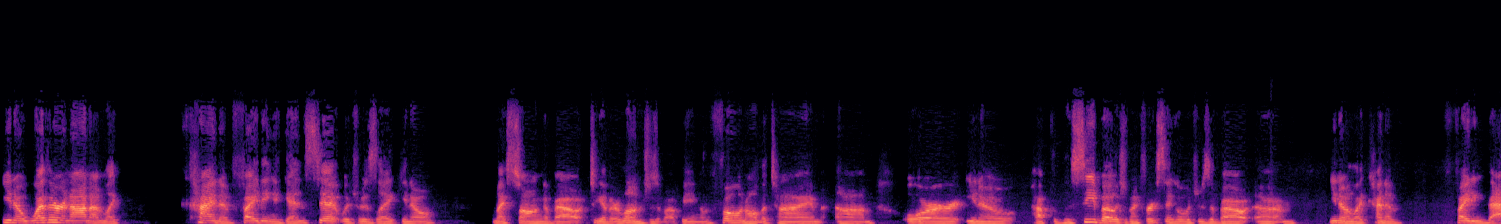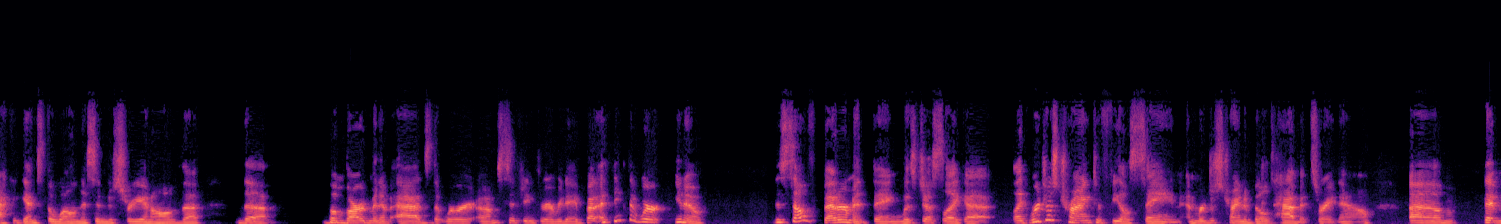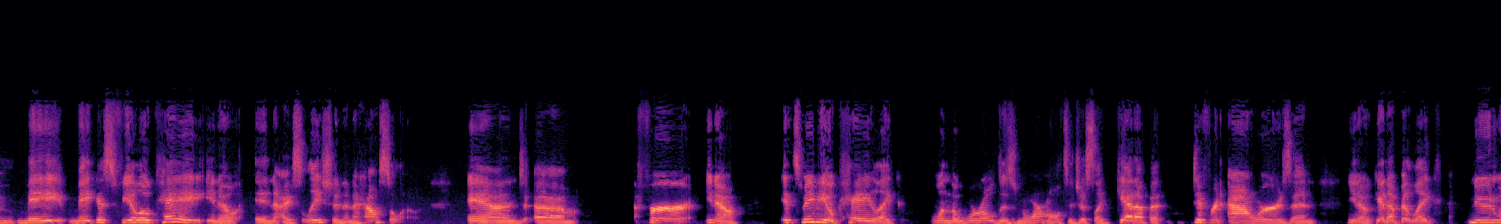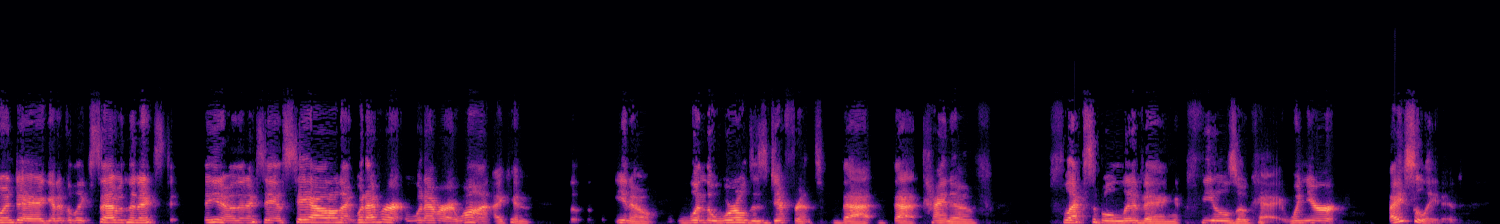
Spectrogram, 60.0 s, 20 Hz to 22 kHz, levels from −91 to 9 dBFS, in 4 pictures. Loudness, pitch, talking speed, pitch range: -18 LUFS, 180 Hz, 195 wpm, 165-205 Hz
